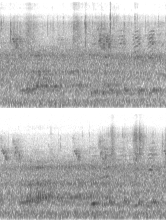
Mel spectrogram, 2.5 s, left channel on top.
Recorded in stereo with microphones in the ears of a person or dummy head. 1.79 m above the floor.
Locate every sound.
0.3 s laughter: 55° right (ahead or behind), 2.5 m; by 2.4 s 40° right (ahead or behind), 4 m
